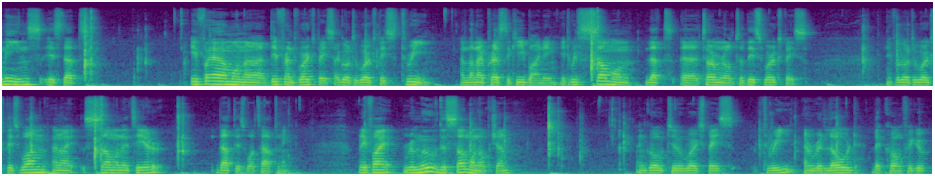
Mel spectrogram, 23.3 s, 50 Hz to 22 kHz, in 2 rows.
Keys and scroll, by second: 11.3 super+1, 20.4 shift+super+Return.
